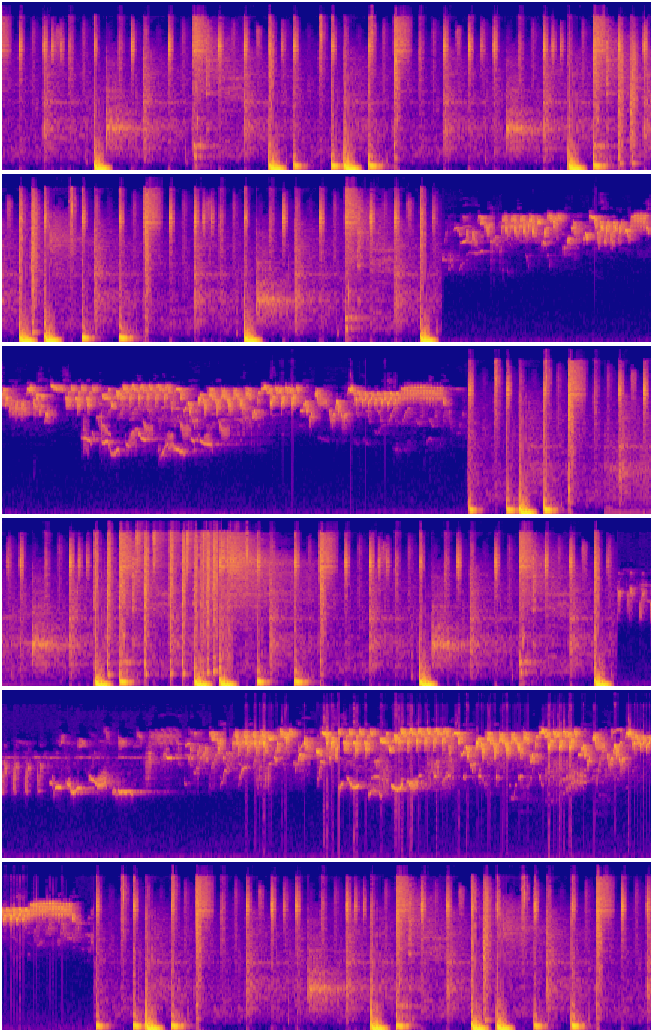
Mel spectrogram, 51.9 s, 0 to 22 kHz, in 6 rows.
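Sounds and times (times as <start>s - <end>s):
high bird-like chirping: 14.5s - 24.2s, 34.1s - 45.2s.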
